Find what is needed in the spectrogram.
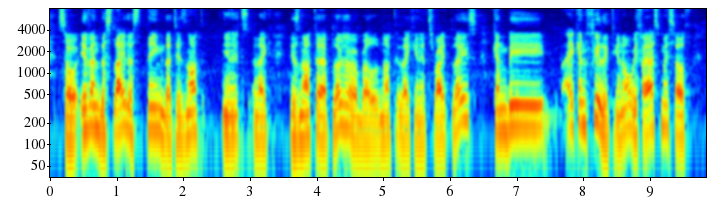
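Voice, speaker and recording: A man's fairly high voice with an Israeli accent, lively intonation and a moderate pace, dry and close with no echo. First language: Hebrew. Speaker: podcast interviewer. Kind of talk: casual interview conversation. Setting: on camera. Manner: halting, many fillers.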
